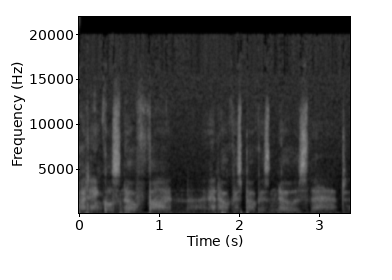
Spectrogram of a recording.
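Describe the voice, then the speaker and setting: Someone whispers in a playful tone at a fairly slow pace over noticeable background noise. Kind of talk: ASMR movie recap, whispered commentary. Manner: whispered, soft-spoken, playful and jokey.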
